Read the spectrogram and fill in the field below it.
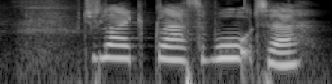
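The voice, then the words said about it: Put-on British accent. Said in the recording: “talking in British accents ... I'd like to hear a British accent now.”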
